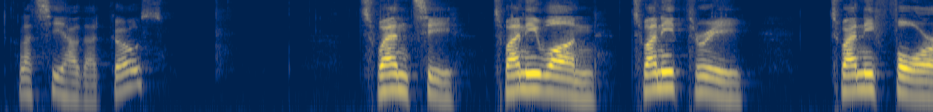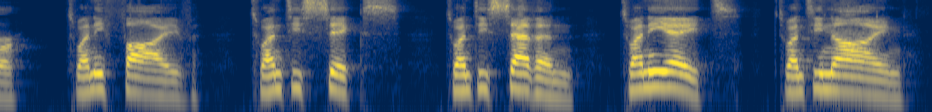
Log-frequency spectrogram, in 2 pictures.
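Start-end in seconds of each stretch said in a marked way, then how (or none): 2.7-13.8 counting at very loud volume. Recording voice samples by counting aloud: loud speaking voice. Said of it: "let us record the loud speaking voice".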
